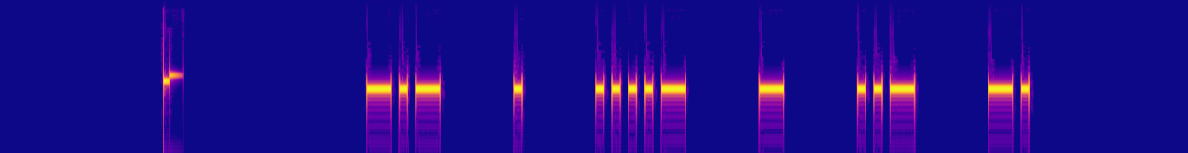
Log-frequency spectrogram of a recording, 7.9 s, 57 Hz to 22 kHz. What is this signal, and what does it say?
Morse code, heard as a keyed tone, about 22 wpm, spaced as for 13 wpm, 700 Hz. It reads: KE4TUN
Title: USA Call Signs - 6 Characters - 3x Character Spacing - 22wpm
